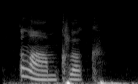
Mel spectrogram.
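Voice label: "alarm clock", English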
